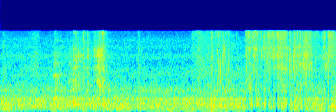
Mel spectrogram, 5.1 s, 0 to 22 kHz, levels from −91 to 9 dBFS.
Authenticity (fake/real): real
